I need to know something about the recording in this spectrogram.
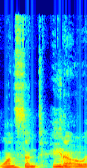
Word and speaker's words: Juan Centeno: So the Twins have runners on first and second, and that brings up Juan Centeno, as I've now found out the correct pronunciation.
